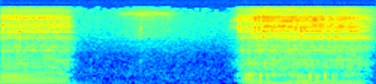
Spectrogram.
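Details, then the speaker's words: Adult sleep specialist imitating nasal snoring: two low, rattling, fluttering snore sounds from a vibrating nose, the kind typically heard when the nose is blocked. "코가 이렇게 드르륵 떨리면서 나는 이제 주로 이제 코가 막힐 때 나는 소리들이 이런 소리고요."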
